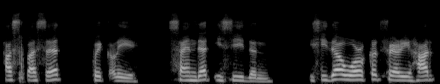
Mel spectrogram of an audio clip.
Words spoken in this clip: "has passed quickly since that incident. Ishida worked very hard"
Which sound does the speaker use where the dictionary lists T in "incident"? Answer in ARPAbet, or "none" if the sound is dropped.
none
